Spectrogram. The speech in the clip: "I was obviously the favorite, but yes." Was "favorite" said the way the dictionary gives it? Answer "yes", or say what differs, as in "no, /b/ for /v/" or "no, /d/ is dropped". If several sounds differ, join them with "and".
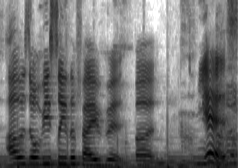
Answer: yes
